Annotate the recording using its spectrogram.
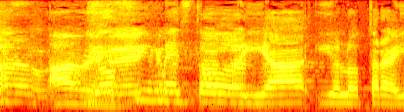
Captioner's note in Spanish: Hablan al unísono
